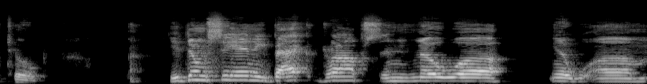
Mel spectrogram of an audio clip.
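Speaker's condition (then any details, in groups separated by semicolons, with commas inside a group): Cerebral palsy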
